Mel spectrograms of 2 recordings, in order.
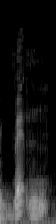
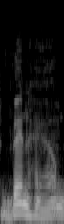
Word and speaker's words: Benham: Most people make the mistake and say Benton, but it's Benham, just as it's spelled.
